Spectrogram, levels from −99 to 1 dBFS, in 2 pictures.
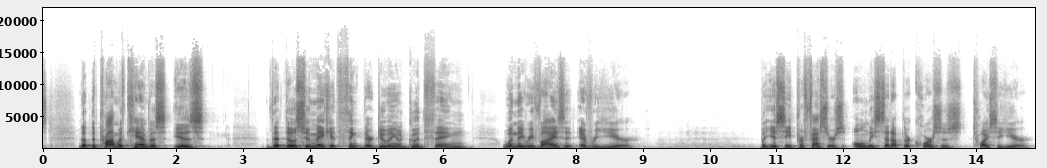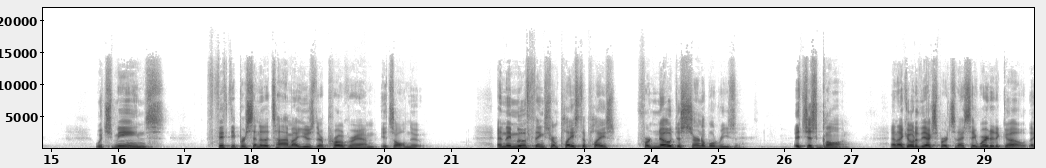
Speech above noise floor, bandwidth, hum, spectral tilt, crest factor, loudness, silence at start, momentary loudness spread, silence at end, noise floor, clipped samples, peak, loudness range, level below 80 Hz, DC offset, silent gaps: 51 dB; 14.5 kHz; none; -5 dB/octave; 18 dB; -27 LUFS; 0 s; 13 LU; 0 s; -78 dBFS; under 0.1%; -10 dBFS; 7 LU; -82 dBFS; under 0.1%; none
